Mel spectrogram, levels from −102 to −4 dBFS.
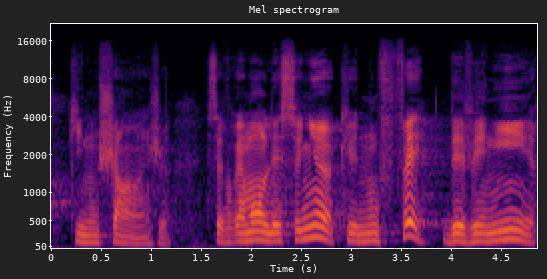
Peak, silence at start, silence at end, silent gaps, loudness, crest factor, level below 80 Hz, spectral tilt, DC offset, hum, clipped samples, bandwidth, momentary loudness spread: -20 dBFS; 0 s; 0 s; none; -40 LUFS; 20 dB; -88 dBFS; -4.5 dB/octave; under 0.1%; none; under 0.1%; 18 kHz; 12 LU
